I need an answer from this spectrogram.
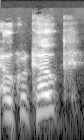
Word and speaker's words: Ocracoke: Ocracoke?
